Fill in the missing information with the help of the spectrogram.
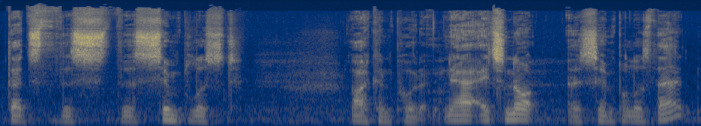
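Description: An Australian man, an advertising creative director, answering interview questions in a relaxed, dryly humorous way. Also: medium pitch, moderate pace, slight background noise. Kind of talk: casual interview chat.

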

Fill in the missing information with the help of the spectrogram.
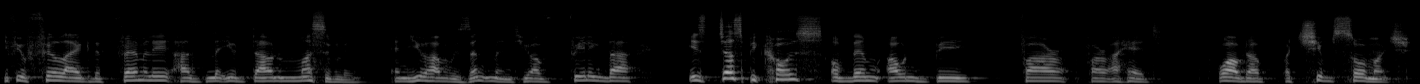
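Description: This man's voice is a little high and his pace measured as he preaches and leads a prayer. A native Swahili speaker, he shifts from loud emphatic moments to soft quiet ones.

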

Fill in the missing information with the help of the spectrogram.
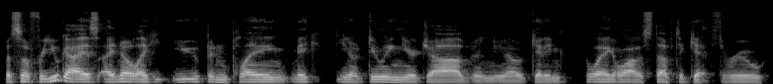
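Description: A man with a nasal, congested voice, sick and low on energy, hosting a casual podcast with some easy swearing. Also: little pitch movement, measured pace, vocal fry, few pauses, a little mellow. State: sick with stuffy nose. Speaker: podcast host.

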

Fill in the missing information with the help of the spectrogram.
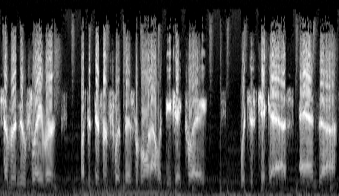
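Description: A man's voice: deep voice, sharp tone, dry recording. A man on a phone line, a band's singer, chatting loosely as a guest, joking around and swearing a lot. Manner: laid-back, joking, heavy profanity. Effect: over the phone. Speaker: band singer, interview guest. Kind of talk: casual chat interview.

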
